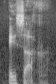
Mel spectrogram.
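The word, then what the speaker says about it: פסח: very nice you know how to pronounce Passover in Hebrew pesak and the godb bird lives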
